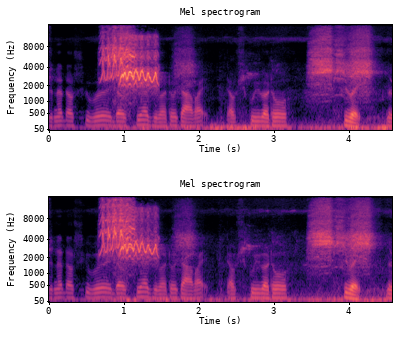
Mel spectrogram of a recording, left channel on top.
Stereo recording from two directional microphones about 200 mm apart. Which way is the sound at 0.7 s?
20° left (ahead or behind).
